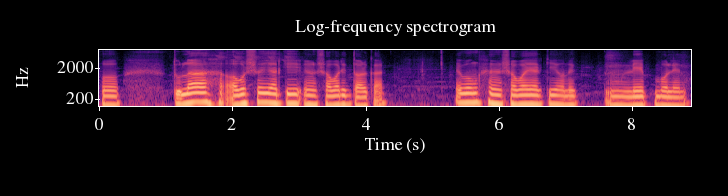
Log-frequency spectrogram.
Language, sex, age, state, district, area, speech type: Bengali, male, 18-30, West Bengal, Murshidabad, urban, spontaneous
